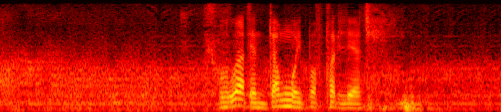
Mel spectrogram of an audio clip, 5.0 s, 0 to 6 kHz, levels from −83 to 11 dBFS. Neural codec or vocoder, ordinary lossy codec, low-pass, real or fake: codec, 16 kHz in and 24 kHz out, 0.6 kbps, FireRedTTS-2 codec; none; 5.4 kHz; fake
